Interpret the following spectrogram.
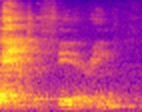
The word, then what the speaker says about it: interfering: well hope think and the third syllable of the word interfering i hope you don't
